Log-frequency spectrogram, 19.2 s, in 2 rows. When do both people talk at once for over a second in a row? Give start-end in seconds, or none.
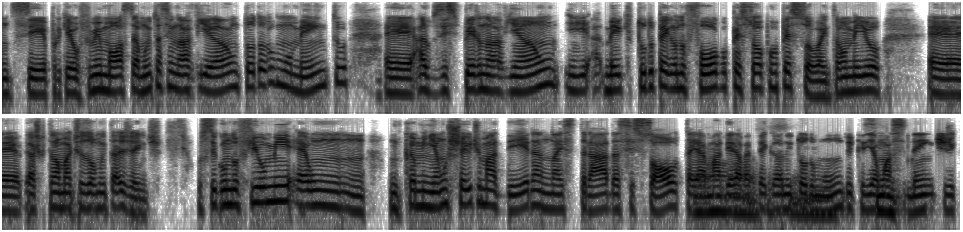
16.4-18.6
